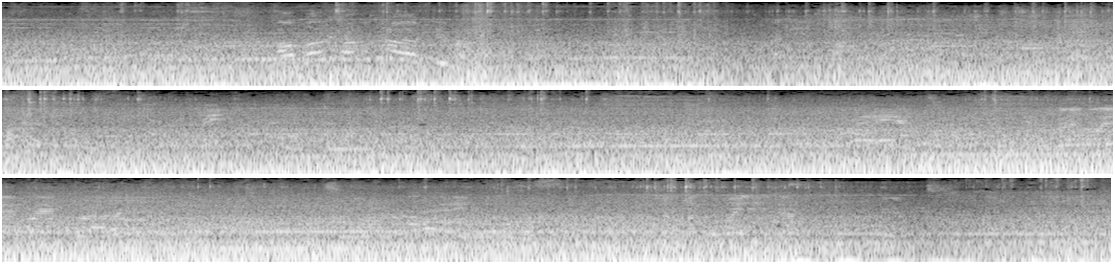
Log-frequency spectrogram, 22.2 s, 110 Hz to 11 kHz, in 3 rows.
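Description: Hino AK8 bus's engine and road noise heard inside the moving bus's cabin, a steady low drone, with indistinct voices and music in the background.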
